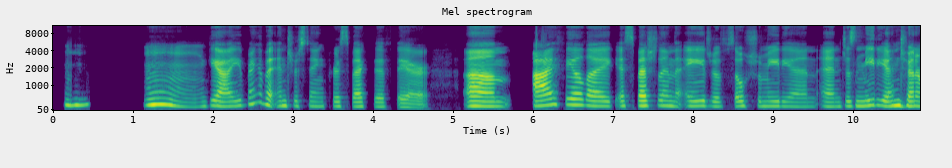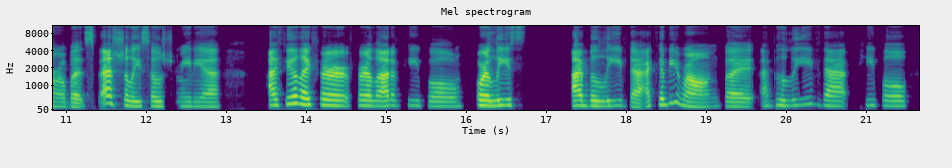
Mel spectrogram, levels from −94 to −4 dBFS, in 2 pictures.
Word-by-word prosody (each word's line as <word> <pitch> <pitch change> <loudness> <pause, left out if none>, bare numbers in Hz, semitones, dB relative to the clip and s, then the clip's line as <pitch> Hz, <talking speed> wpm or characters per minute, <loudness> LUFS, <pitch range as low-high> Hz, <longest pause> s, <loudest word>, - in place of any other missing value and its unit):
Mhm. 215 +2 -5 0.7
Mm, 195 -9 +1
yeah, 180 -3 +4
you 190 +3 -6
bring 255 +8 -8
up 315 - -12
a 210 -5 0
interesting 185 -2 -9
perspective 170 -2 -6
there. 130 -4 -6 0.4
Um, 175 -2 +5 0.3
I 205 +6 +7
feel 230 -2 -1
like, 185 -3 0
especially 190 +1 0
in 190 -1 -5
the 175 - -10
age 185 0 -2
of 170 0 -8
social 180 0 -8
media 180 -1 -6 0.2
and 160 0 -18
and 170 -1 -5
just 180 +1 -7
media 190 +1 -1
in 200 +2 +4
general, 180 -3 -1
but 155 -1 -1
especially 210 -12 +2
social 180 -1 -6
media, 170 -1 -5 0.6
I 215 - +5
feel 260 +6 +2
like 240 -3 +5
for 210 -3 +4
for 205 -1 0
a 200 - +6
lot 190 0 +4
of 200 -2 -9
people 180 -3 -8 0.2
or 205 -1 +8
at 200 - +7
least 215 +2 -3 0.6
I 200 +1 +8
believe 195 0 -4
that. 155 -1 +1
I - - +2
could 230 +3 -3
be 310 +4 -4
wrong, 165 - +1
but 165 -2 -2
I 175 - -9
believe 215 +4 -10
that 190 -3 -1 0.2
people 195 -3 -8
185 Hz, 150 wpm, -21 LUFS, 175-205 Hz, 0.7 s, or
